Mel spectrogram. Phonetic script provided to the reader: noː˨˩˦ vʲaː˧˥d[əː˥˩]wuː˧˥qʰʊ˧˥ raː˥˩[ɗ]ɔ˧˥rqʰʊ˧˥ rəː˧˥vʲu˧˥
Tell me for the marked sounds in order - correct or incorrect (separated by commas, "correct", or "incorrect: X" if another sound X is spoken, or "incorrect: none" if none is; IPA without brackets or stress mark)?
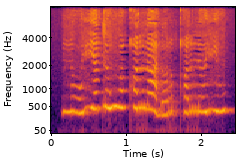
incorrect: əː˧˥, correct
